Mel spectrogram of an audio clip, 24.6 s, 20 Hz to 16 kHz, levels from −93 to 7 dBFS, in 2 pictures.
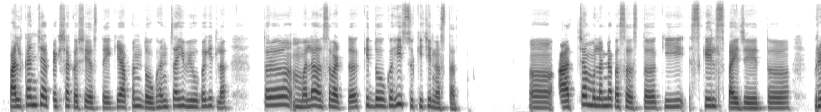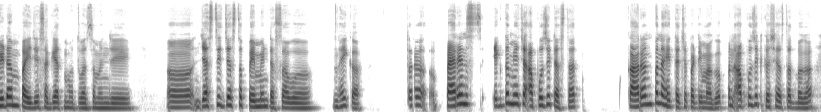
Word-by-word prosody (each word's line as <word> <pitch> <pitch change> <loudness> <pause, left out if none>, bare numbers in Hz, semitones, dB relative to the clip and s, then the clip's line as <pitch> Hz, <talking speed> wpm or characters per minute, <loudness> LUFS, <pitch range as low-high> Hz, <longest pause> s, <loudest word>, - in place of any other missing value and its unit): पालकांची 255 +6 +4
अपेक्षा 230 -3 -2
कशी 190 0 -2
असते 170 0 -3
की - - -4
आपण 210 +5 -1
दोघांचाही 195 +6 -1
व्ह्यू 210 -1 0
बघितला, 215 -6 -3 0.6
तर 260 +1 +2
मला 205 +4 +1
असं 215 +1 -3
वाटतं 185 -1 +1
की 250 - -2
दोघंही 235 +4 +1
चुकीचे 220 -4 -5
नसतात. 160 -3 -4 1.1
अ, - - -5 0.5
आजच्या 195 +8 +4
मुलांना 240 -2 +2
कसं 200 -1 0
असतं 175 +2 -2
की 205 +1 -4
स्किल्स 230 -1 -3
पाहिजेत. 160 0 +1
अ, 165 0 -2 0.4
फ्रीडम 245 +3 +5
पाहिजे 175 -3 +4
सगळ्यात 175 -1 -1
महत्त्वाचं 165 -1 -3
म्हणजे. 160 -1 0 0.7
अ, - - -3 0.5
जास्तीत-जास्त 245 +3 +2
पेमेंट 205 -1 +3
असावं, 165 -1 0 0.4
नाही 220 +4 -1
का? 160 -3 0 0.8
तर, 250 +2 -1 0.4
पॅरेंट्स 285 - +5 0.2
एकदम 235 +8 +2
याच्या 300 0 +4
अपोझिट 250 +3 +2
असतात. 190 +2 0 0.8
कारण 220 +7 +5
पण 330 -2 +4
आहेत 260 -7 +4
त्याच्या 195 0 -2
पाठीमागं. 175 -3 -1
पण 245 - -2
अपोझिट 265 +4 0
कसे 200 +1 -1
असतात 190 0 0
बघा, 165 +2 0
205 Hz, 130 wpm, -24 LUFS, 175-235 Hz, 1.1 s, फ्रीडम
